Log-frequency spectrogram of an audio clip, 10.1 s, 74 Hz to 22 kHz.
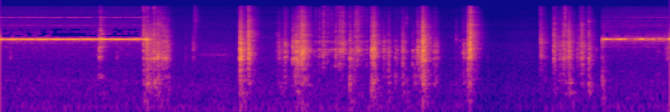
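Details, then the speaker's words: Pioneer CT-W205R double cassette deck during service, playing a 3 kHz test tone recording, 10 kHz to follow: steady high tone broken by handling clatter as head azimuth is adjusted for highest pitch; tape head azimuth adjustment. "and as you can hear what i'm doing is i'm listening for that tone to be as high pitched as possible and at the moment i'm doing it on 3 k i will shortly do it on 10k"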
